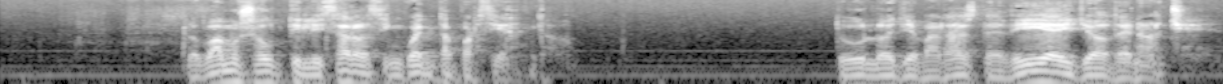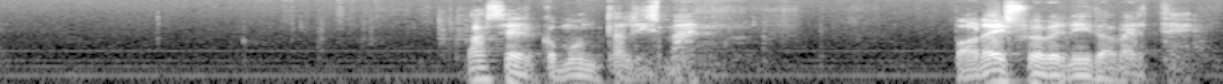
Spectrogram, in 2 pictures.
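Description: A man speaks in a firm, low voice nearby.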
